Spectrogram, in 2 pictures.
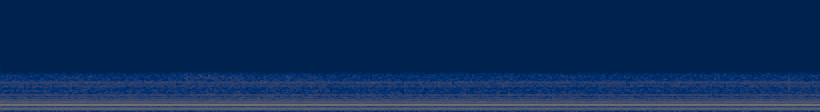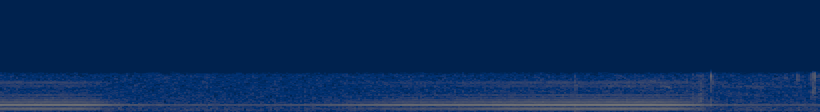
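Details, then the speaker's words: AE Monophone rotary desk telephone on a line analyzer, handset lifted: loud, steady dial tone clearly in the earpiece, then briefly fading; this receiver capsule is good, unlike the other, nearly shorted one that gave barely any dial tone. "and then this one has a noticeable difference so we know that this receiver is good"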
